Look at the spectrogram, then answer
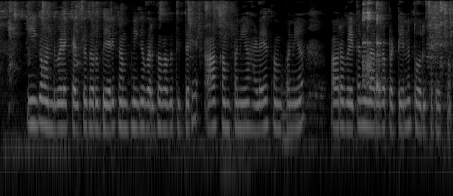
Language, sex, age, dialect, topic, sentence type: Kannada, female, 56-60, Central, banking, statement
